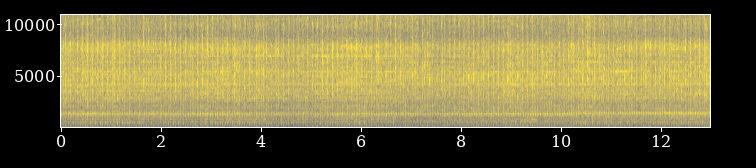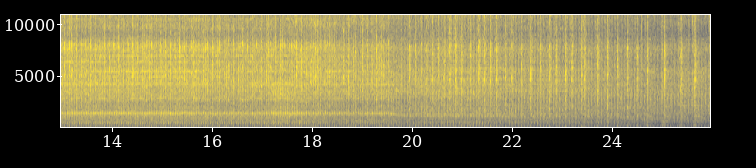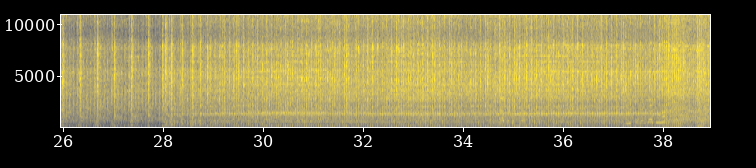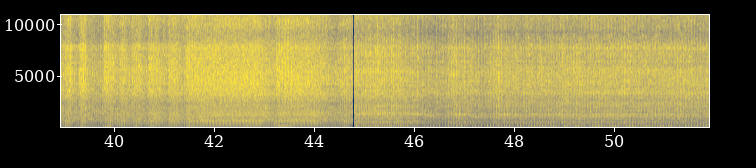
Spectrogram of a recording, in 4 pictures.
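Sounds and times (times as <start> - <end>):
engine running steadily: 0.0 - 51.9.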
